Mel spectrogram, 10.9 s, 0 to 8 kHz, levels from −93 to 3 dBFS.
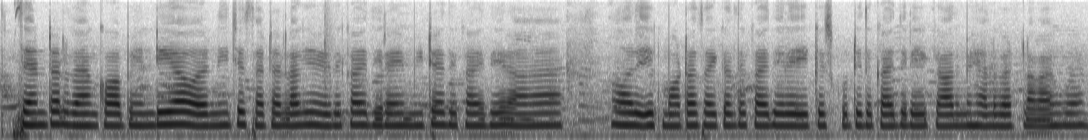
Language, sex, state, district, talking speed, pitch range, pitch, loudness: Hindi, male, Uttarakhand, Tehri Garhwal, 205 wpm, 215-225 Hz, 220 Hz, -15 LUFS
